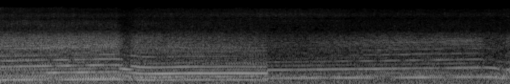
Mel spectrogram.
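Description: A race car laps the Zolder circuit with a loud, steady engine drone that shifts pitch through gear changes, held up close throughout.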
